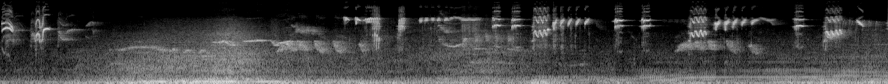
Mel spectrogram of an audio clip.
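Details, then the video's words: Orange-headed thrush song used to spur other birds into song: soft warbles under a noisy broadband wash, then quick series of high sharp clipped notes repeated several times. "ANIS MERAH Gacor Untuk Memancing Burung Jadi NGeplong Bahkan Teler"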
